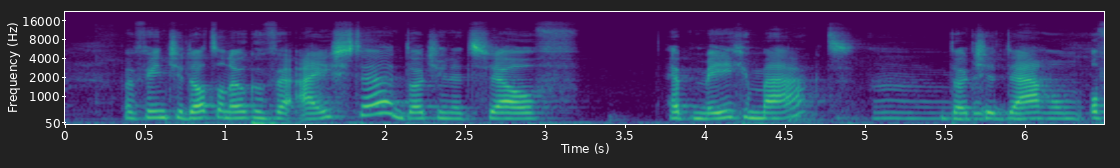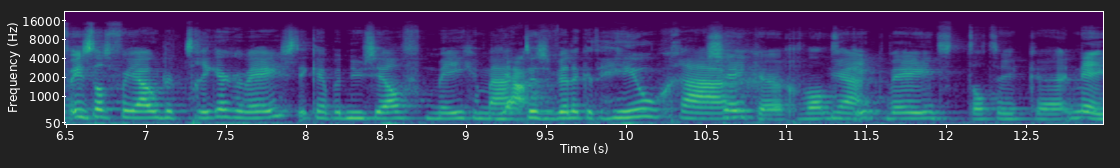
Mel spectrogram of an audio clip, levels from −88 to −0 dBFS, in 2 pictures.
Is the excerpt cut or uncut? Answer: uncut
